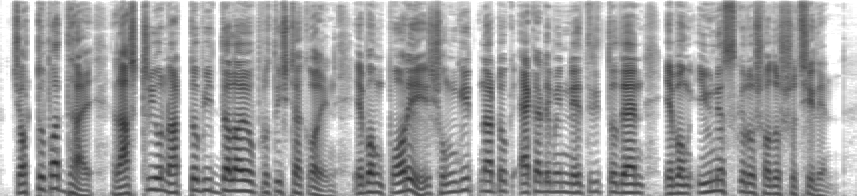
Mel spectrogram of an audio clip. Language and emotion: Bengali, neutral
